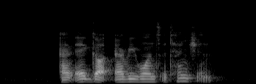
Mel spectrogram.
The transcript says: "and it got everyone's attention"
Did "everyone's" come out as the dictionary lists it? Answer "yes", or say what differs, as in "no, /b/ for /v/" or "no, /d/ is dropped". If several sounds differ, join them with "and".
yes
